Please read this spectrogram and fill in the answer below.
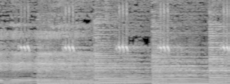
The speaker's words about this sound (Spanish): Llega la noche, pájaros en sus nidos. Se calla el monte, cantan los grillos.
